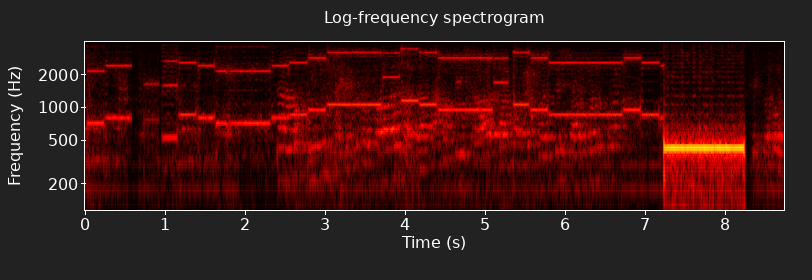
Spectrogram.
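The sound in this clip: A telephone call to a city hall goes unanswered, heard as electronic line tones: a run of beeping notes in shifting pitches, then a single loud, steady tone that cuts off abruptly.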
